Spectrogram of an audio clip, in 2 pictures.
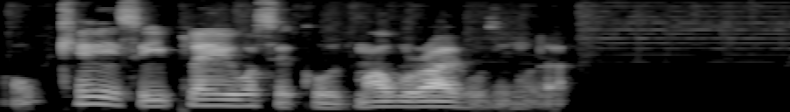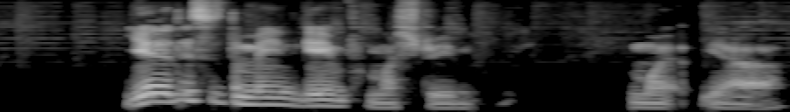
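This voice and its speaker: Young male streamer, London accent, low husky voice, rambling chat, faint music behind. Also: normal speed, long pauses. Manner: relaxed, rambling, many fillers and restarts. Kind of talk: casual livestream chat with viewers.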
